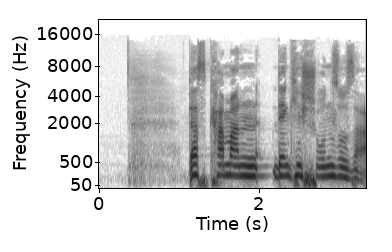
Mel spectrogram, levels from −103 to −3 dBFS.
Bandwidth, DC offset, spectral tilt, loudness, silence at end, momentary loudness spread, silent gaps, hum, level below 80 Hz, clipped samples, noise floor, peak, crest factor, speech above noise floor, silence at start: 14.5 kHz; under 0.1%; -5 dB/octave; -24 LUFS; 0 s; 4 LU; none; none; -50 dBFS; under 0.1%; -55 dBFS; -8 dBFS; 18 dB; 32 dB; 0.4 s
